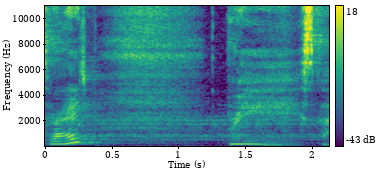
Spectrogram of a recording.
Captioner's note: breath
